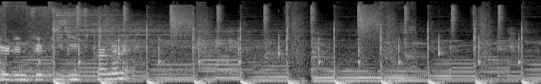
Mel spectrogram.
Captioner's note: rhythmic clicking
